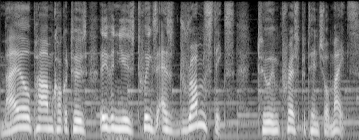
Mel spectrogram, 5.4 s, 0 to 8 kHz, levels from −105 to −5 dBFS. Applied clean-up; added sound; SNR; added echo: none; none; none; none.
